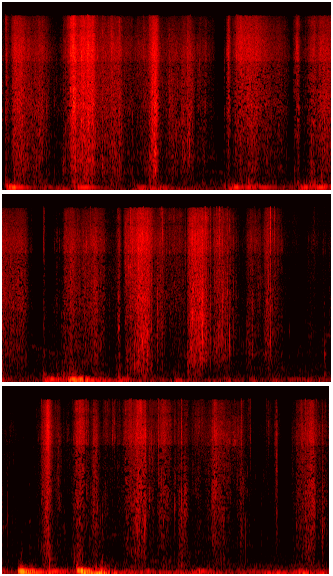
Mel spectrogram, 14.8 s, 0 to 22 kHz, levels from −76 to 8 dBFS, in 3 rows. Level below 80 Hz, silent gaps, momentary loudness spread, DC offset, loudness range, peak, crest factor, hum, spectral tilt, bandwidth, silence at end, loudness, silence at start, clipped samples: -46 dBFS; none; 16 LU; under 0.1%; 6 LU; -10 dBFS; 28 dB; none; 0 dB/octave; 17 kHz; 0 s; -34 LUFS; 0 s; under 0.1%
